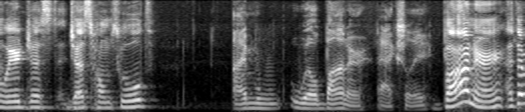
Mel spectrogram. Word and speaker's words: Bonner: So it's Bonner and Will I'm still Boner. an immature. Yeah. Will Boner would be my porn name. No, Bonner. It's Bonner. There's two N's. And I always since kindergarten, it's been mispronounced, and it doesn't faze me at all anymore.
